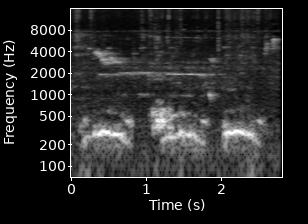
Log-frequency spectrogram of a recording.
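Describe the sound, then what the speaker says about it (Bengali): Rajshahi Giribaz pigeons coo in three soft, rounded phrases with short gaps between them, close by but quiet, with faint chirps in the background. "এই যে দেখুন দুটো কবুতর"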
